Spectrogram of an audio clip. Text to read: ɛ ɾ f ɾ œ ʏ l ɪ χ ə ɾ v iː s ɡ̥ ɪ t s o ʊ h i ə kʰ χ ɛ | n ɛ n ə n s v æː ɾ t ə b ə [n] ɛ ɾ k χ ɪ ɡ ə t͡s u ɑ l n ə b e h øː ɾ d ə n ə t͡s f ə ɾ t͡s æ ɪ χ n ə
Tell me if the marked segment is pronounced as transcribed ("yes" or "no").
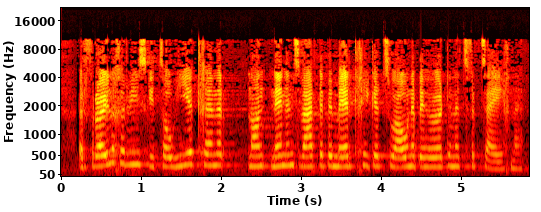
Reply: no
